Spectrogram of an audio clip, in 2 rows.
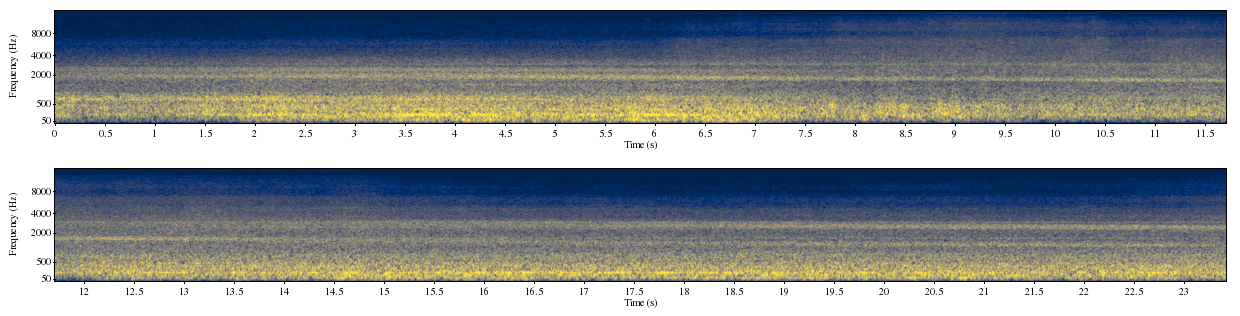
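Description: E7-series Hokuriku Shinkansen train pulling into the platform and slowing to a stop: a steady rumble from the passing cars with a high whine running over it.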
